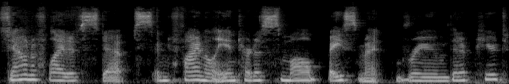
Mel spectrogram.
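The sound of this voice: An unforced reading voice carries the text, with pitch that varies in an ordinary way.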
